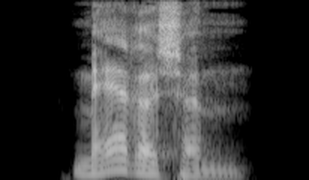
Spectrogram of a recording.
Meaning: strong dative masculine/neuter singular of mährisch
- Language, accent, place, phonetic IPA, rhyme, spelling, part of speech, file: German, Germany, Berlin, [ˈmɛːʁɪʃm̩], -ɛːʁɪʃm̩, mährischem, adjective, De-mährischem.ogg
